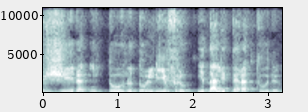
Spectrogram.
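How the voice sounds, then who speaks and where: At a fairly slow pace, a man with a high pitch makes very wide pitch swings. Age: 60s. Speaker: writer and storyteller. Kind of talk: video talk to book fair audience. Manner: hesitant, with fillers.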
